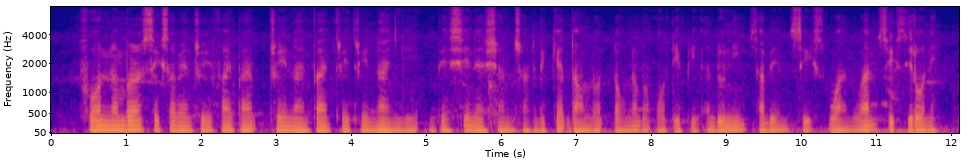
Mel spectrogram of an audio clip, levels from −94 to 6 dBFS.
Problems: background sounds at intervals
